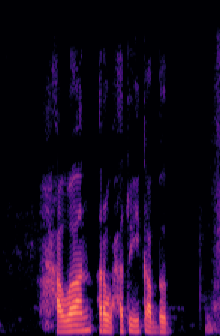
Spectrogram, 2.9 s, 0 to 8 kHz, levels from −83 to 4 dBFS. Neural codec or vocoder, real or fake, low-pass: none; real; 7.2 kHz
